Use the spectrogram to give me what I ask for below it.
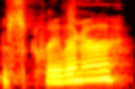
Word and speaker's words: Scrivener: So I use the program Scrivener. How to hmm pronounce it?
